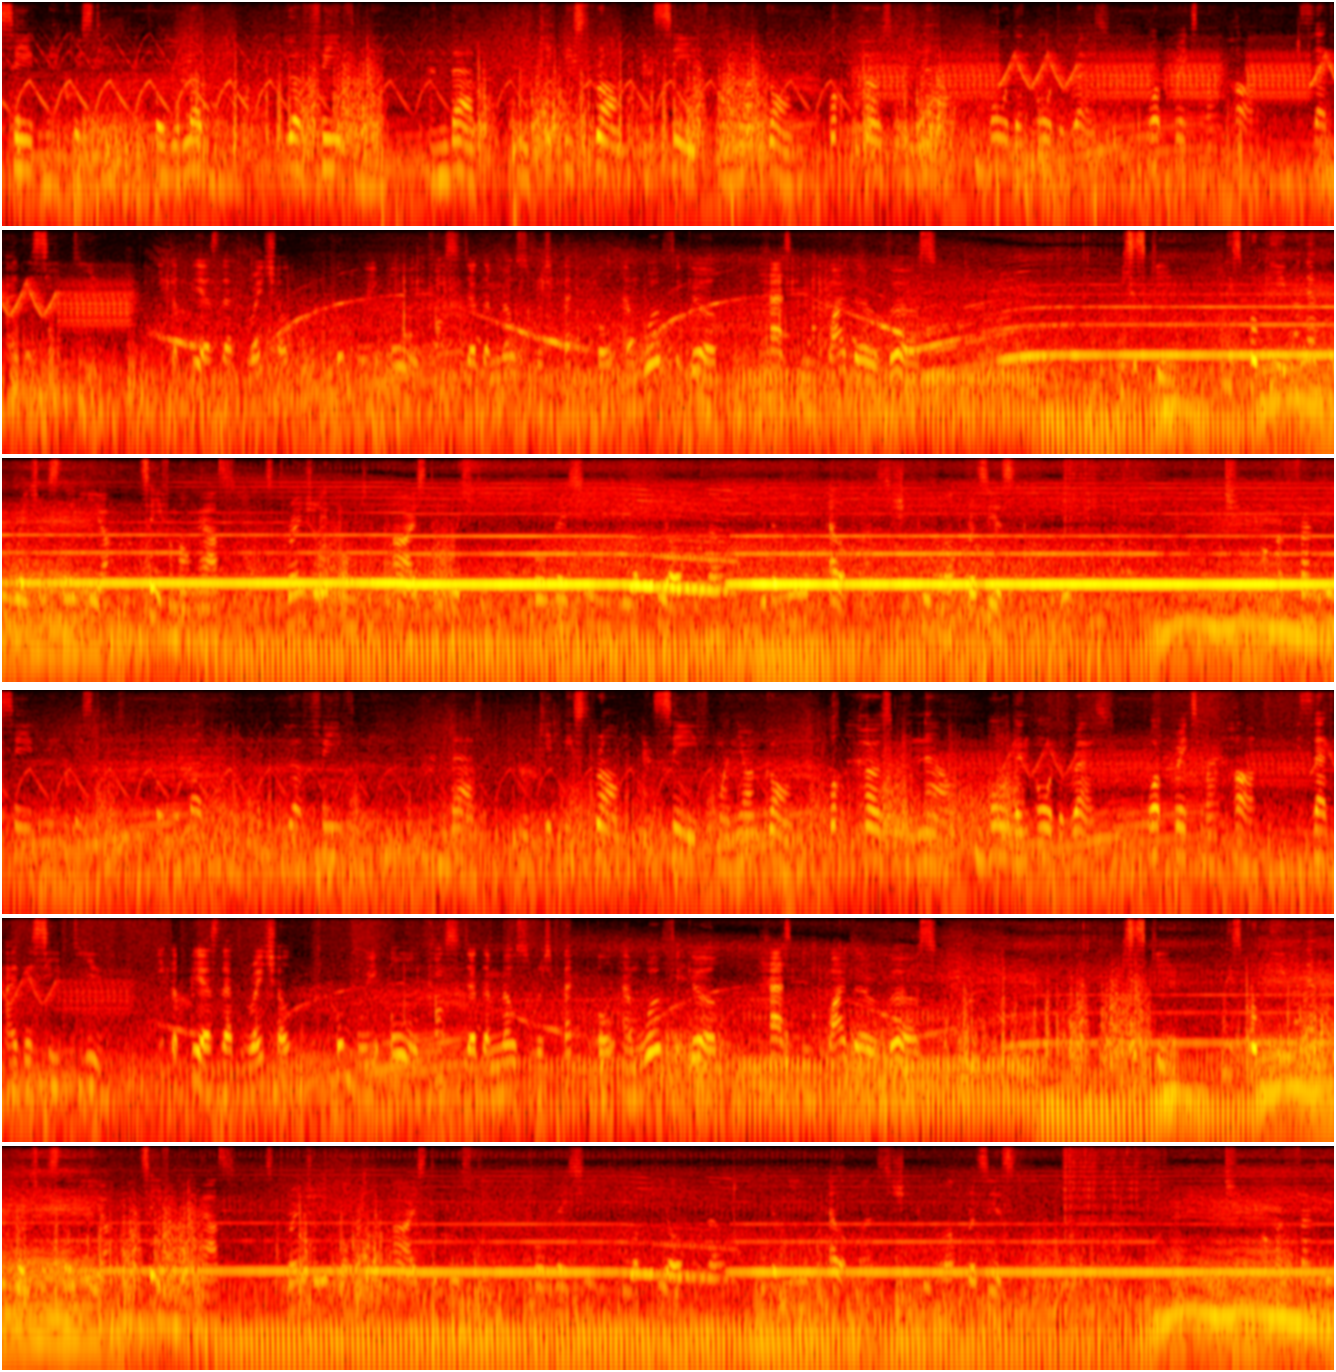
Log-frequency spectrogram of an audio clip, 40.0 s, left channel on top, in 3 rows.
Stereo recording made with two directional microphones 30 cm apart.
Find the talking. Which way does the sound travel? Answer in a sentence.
In this clip you hear the talking move from left to right and back again.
